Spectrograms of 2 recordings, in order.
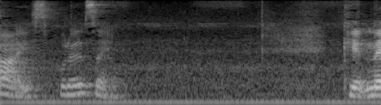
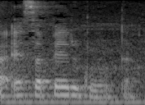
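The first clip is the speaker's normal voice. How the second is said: normal talking voice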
